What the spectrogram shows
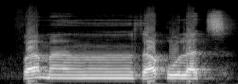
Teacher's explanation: mensamarkan nunnya ditahan dengan 2 harokat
